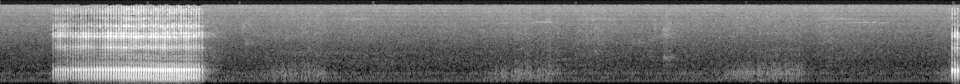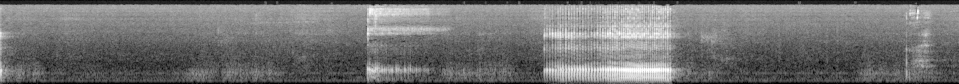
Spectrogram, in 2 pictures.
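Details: A male blue French Bulldog puppy, a new kennel addition, snores, with two loud rasping snorts among softer, wheezy breaths.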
